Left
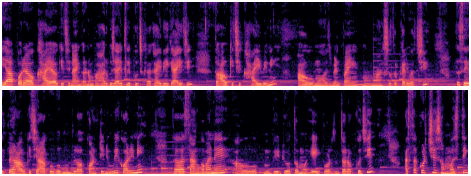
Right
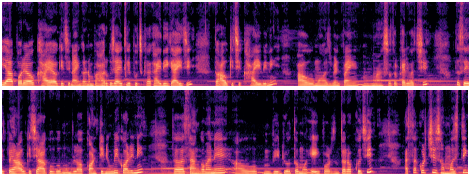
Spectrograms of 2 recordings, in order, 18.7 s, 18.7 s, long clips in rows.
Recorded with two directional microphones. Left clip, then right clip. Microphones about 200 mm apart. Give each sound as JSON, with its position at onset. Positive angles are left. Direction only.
{"t": 0.0, "sound": "a woman's voice", "side_deg": -20}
